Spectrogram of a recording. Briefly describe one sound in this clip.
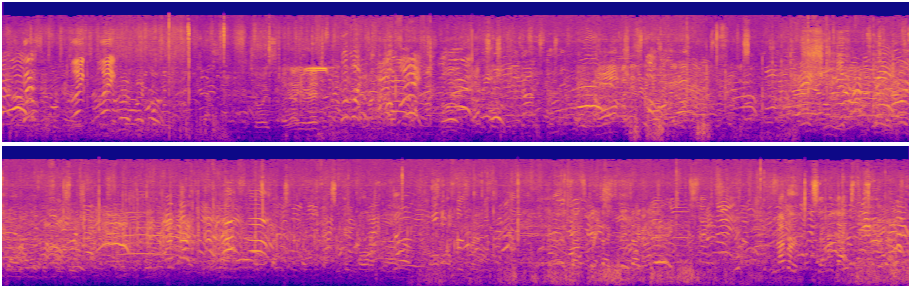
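Young players shout and call out to each other outdoors.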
